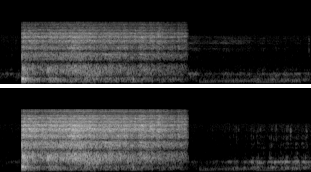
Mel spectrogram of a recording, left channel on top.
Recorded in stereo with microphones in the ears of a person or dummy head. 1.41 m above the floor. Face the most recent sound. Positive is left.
turn(degrees=45)  # may be behind; listen again after turning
